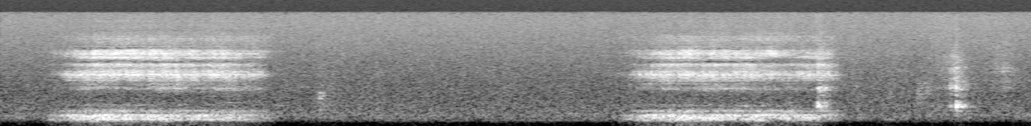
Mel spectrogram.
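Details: Two long, buzzing snores about five seconds apart from an adult man sleeping after a long day at work, in a quiet room, roughly twelve breaths a minute: ordinary snoring.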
